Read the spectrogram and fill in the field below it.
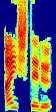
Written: itoshi teru

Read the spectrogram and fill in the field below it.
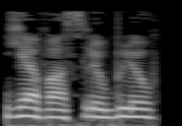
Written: ya vas lyublyu

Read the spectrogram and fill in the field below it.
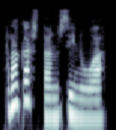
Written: rakastan sinua

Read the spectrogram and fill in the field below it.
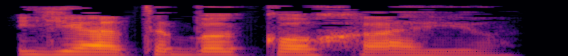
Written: ya tebe kokhayu

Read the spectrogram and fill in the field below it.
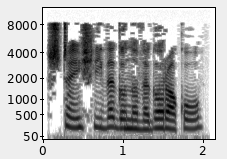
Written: szczesliwego nowego roku

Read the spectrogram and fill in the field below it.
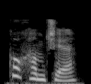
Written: kocham cie

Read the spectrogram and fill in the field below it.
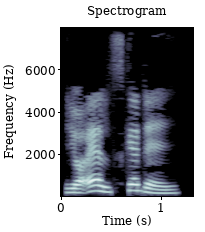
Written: jag aelskar dig

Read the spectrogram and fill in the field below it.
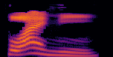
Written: wo ai ni

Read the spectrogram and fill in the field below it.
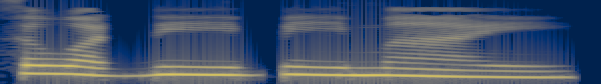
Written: sa was dee pee mai

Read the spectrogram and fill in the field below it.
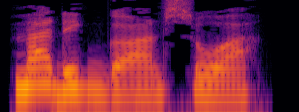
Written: mae diggaan sua

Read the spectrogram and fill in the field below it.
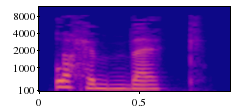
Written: uhibbak

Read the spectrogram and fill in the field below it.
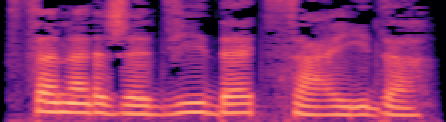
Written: sana jadida saida

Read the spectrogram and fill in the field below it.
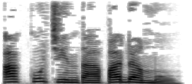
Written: aku cinta padamu

